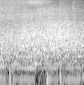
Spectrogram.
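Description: Black Sea waves wash steadily onto the winter shore near Yalta in Crimea, a loud, continuous surf roar with wind buffeting the microphone.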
